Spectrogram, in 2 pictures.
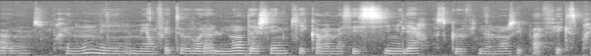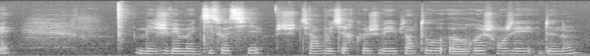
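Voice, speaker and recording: Soft-spoken woman, slow and hesitant. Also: on the low side, creaky, a little hiss or hum. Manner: slow, hesitant, with many fillers and restarts. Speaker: tarot reader and channel host. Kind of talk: unscripted casual vlog monologue.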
